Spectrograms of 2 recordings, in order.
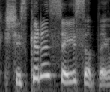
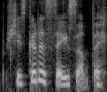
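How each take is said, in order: First: Giggling prediction; amused, laughing aside. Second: Said in the usual way. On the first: Retold or imitated. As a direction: repeat it through a laugh.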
